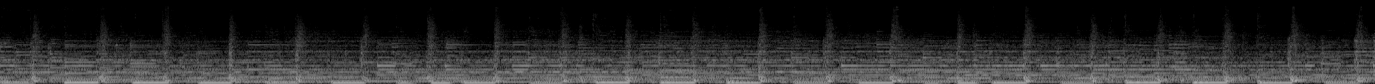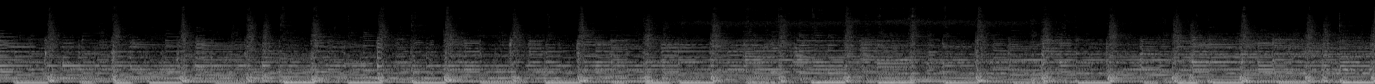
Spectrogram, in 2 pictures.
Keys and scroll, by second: 2.6 Tab, 14.7 KP_Divide, 18.3 KP_Divide, 21.2 Tab, 27.1 f.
